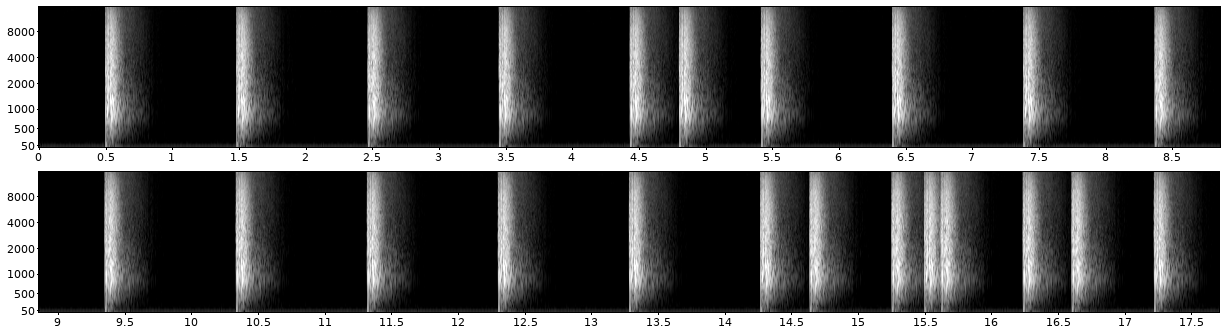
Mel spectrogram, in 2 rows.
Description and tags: jomox clap
clap from a jomox 999
analog, drum-loop, claps, house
